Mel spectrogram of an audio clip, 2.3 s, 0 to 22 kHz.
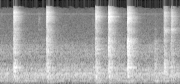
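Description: About five sharp clicks at uneven intervals, the detents and buttons of a Rigol DS4014 digital oscilloscope's controls as its timebase is turned down.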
